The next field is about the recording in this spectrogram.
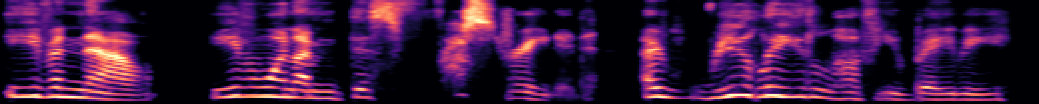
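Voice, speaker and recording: A woman's voice: fairly high pitch, lively intonation, measured pace, darkish tone. A woman playing an earnest, lovestruck young blue-collar boyfriend in a table read of a TV script. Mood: tender, frustrated.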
